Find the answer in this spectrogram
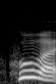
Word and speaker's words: hyle: I had to get advice on how to pronounce this, hula, H-Y-L-E, which means wood, matter, that which is disorganized, cannot be counted, and receives form. So to distinguish hula from, and the Latin term materia, which we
